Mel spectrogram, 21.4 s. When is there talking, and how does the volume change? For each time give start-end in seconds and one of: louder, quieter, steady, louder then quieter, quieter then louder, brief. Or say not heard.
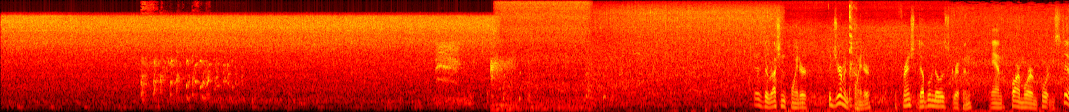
15.1-21.3 steady.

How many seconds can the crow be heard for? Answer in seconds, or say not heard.
2 s.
